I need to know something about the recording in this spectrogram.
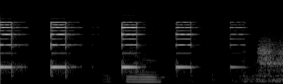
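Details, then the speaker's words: Drone ESCs beep continuously, a clean high double tone about twice a second, after switching firmware from Betaflight to INAV; motors spin at 1% throttle without beeping, but at 0% the ESCs keep beeping and won't arm. "but as soon as i bring them down to zero percent again you have this continuous peeping now"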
